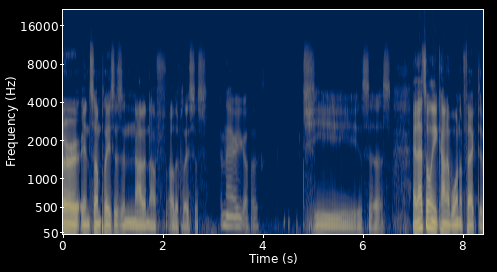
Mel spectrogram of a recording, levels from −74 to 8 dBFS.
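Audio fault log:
5.06–8.40 s: sample clock jitter. The converter clock wavers by a microsecond or so. This adds hiss roughly 40 dB below the speech, rising on loud, bright sounds.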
